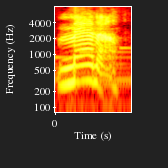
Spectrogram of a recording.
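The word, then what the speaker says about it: manna: do you call this Mana indeed it rightly rhymes with Hannah because Hannah was given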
